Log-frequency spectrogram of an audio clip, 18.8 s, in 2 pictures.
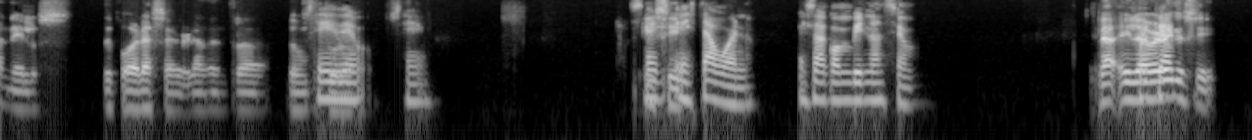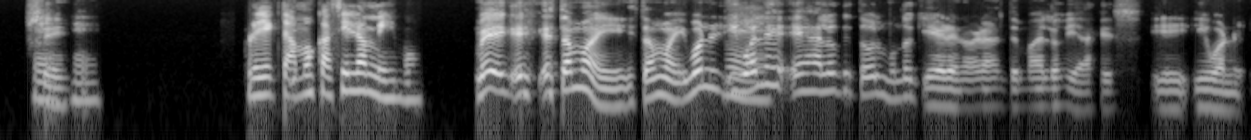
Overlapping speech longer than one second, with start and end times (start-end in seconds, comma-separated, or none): none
